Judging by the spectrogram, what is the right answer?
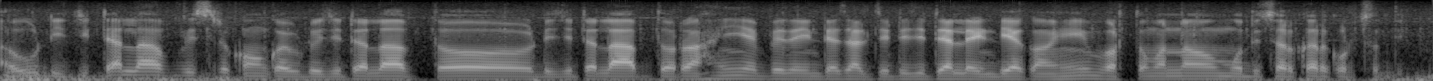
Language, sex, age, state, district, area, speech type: Odia, male, 18-30, Odisha, Jagatsinghpur, urban, spontaneous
